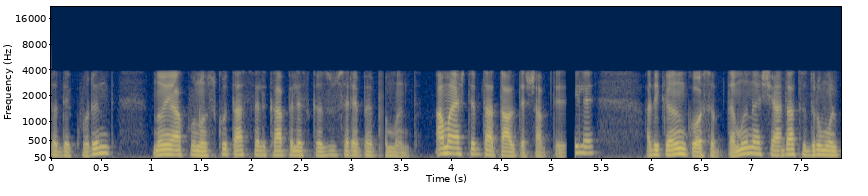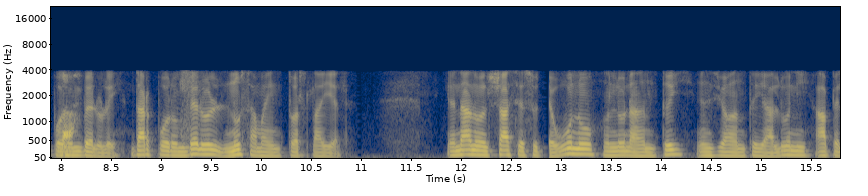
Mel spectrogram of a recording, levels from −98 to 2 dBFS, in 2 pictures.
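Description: Packet loss with pitch repetition hits at 3.28, 5.10, 7.26, 10.97 and 12.82 s. Gaps of 40 to 140 ms are filled by repeating the last pitch period, giving brief buzzy holds, while the longest gap, at 5.10 s, fades into silence before the speech returns with a short cross-fade.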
